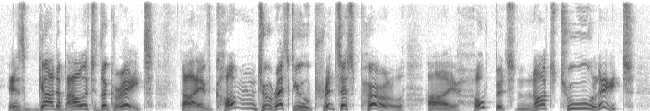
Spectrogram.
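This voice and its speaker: A man uses a put-on character voice with a high pitch, speaking at a very slow pace. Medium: read story.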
